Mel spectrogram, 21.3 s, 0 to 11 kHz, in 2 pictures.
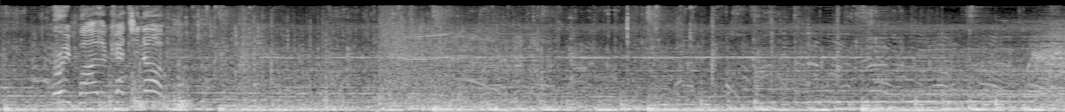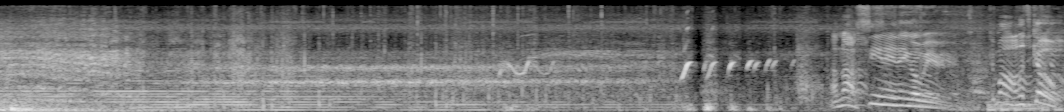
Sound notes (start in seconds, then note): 9.2 horses whinny; 15.3 whistling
